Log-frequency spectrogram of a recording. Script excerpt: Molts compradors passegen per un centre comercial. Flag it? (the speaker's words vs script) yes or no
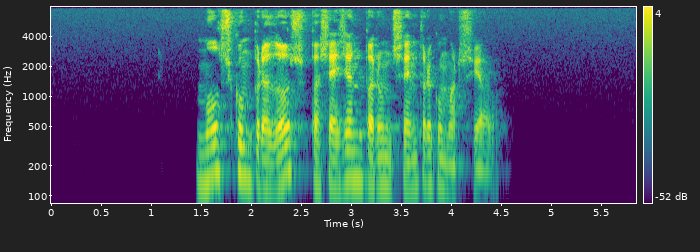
no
